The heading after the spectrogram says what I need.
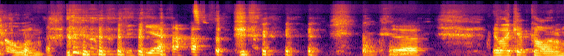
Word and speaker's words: Ogham: product on a video and I called them Ogham, and they were like, yeah, that's not how you say it. It's Ogham.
